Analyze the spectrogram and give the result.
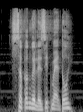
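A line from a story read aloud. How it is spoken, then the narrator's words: Angry. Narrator (Vietnamese): Dũng tức giận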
